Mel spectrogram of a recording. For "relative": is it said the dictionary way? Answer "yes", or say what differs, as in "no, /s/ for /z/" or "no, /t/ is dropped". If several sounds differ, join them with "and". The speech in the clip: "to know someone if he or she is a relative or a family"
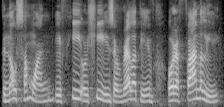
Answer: yes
